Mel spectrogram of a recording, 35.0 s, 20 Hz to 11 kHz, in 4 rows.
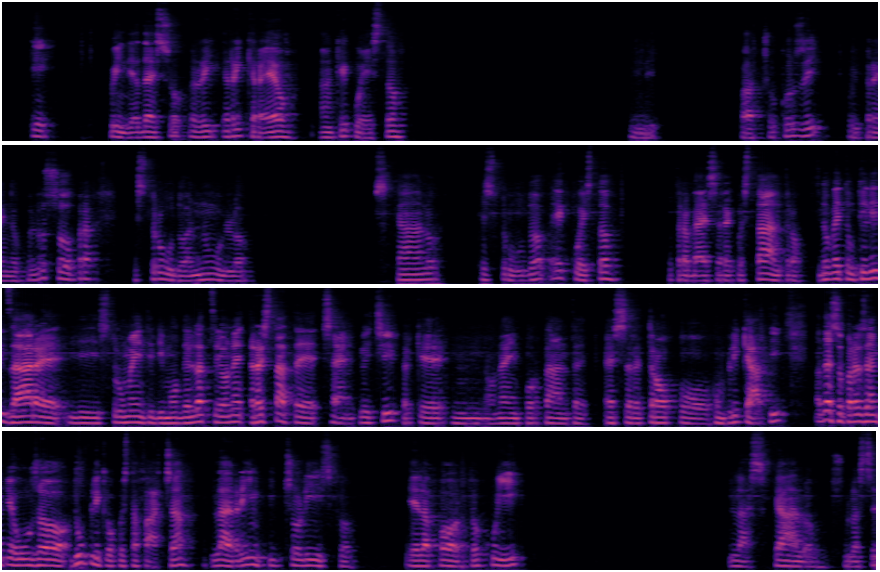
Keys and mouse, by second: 0.8 g, 0.8 middle click, 2.6 click, 4.0 g, 4.1 middle click, 5.6 click, 6.4 g, 6.5 middle click, 8.0 click, 8.6 click, 9.7 e, 9.9 Escape, 10.5 s, 12.5 click, 12.7 e, 13.5 click, 15.0 Tab, 15.9 Tab, 16.3 middle click, 17.0 middle click, 18.5 shift+click, 19.4 middle click, 19.9 KP_0, 21.6 g, 21.7 middle click, 22.8 click, 24.6 middle click, 26.2 middle click, 27.1 shift+d, 27.8 Escape, 28.3 s, 28.3 middle click, 29.6 click, 30.0 g, 30.1 middle click, 31.0 click, 31.2 KP_0, 33.9 s, 34.0 middle click, 34.8 click.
